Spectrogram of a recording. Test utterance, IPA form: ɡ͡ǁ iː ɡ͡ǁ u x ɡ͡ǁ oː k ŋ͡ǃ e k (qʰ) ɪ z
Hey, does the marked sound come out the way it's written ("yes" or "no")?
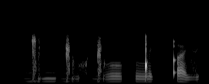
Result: no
